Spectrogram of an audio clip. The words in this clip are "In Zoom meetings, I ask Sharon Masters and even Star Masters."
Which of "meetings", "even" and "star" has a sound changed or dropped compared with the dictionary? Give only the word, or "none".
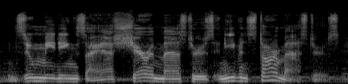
none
